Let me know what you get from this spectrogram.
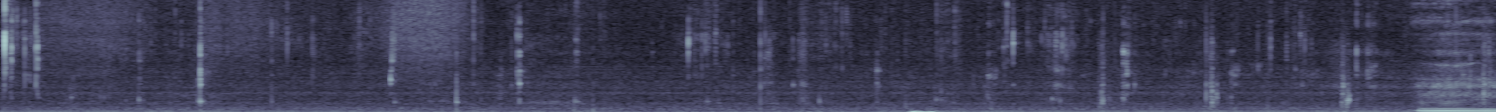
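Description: Close-miked biting and chewing of a solid chocolate spoon: small crunchy clicks and mouth sounds scattered throughout, over a steady low hum from a microphone with its gain turned up high. A single low thump about four and a half seconds in, and a short hummed "mm" near the end.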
